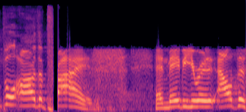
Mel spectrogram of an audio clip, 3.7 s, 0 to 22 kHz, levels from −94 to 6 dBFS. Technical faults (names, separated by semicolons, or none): input switched to a poorer device; short concealed packet loss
